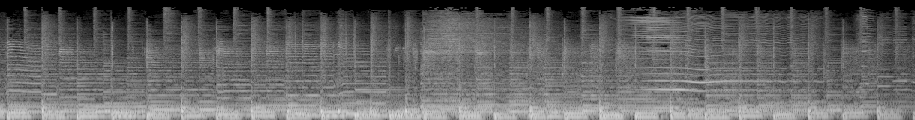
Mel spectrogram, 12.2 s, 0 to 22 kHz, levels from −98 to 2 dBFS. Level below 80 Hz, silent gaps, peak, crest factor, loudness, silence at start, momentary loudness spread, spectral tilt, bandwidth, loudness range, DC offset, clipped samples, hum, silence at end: -30 dBFS; none; -10 dBFS; 12 dB; -23 LUFS; 0 s; 6 LU; -5.5 dB/octave; 18 kHz; 2 LU; under 0.1%; under 0.1%; none; 0 s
